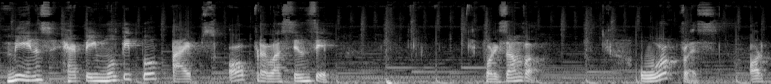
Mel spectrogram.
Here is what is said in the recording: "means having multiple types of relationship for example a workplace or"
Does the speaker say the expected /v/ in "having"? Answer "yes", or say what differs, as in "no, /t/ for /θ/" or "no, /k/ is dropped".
no, /p/ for /v/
